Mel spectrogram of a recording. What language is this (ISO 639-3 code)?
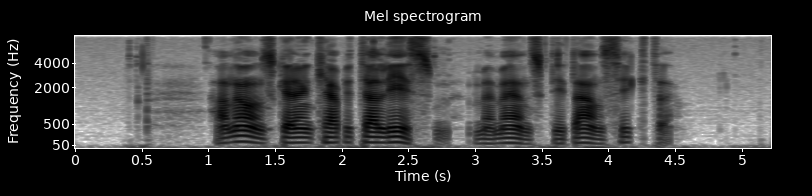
swe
